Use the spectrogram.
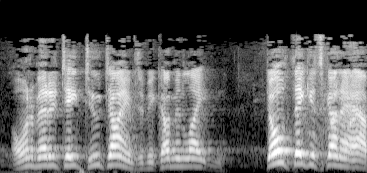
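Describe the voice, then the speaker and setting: With an American accent, a man talks at a fairly quick pace. His tone is animated. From Texas. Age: 60s. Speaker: recovery speaker. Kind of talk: Q&A talk at a recovery meeting. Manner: direct, no-nonsense.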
